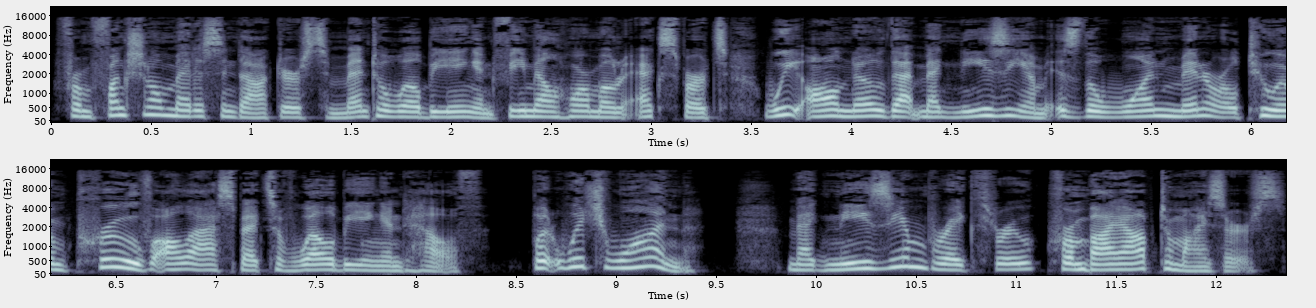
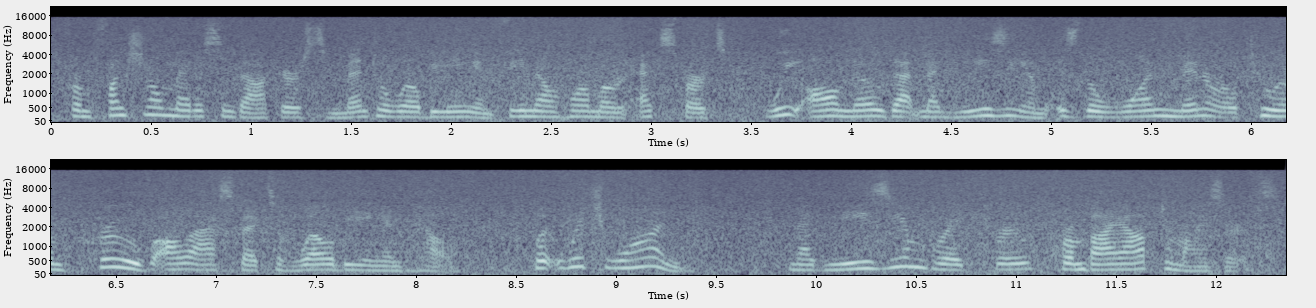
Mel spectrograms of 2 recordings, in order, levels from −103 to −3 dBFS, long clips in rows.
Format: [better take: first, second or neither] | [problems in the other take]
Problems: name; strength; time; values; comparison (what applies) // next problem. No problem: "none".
first | hiss; loud; throughout; 5 dB below the speech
